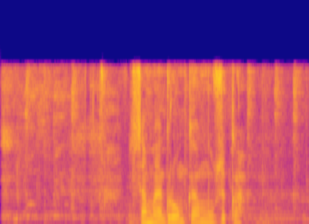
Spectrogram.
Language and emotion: Russian, neutral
